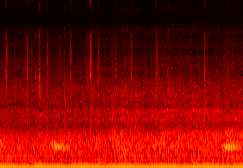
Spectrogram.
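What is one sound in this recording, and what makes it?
A pigeon coos softly close by.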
